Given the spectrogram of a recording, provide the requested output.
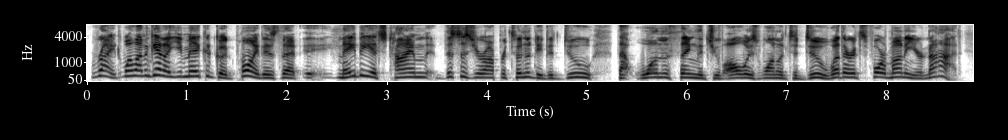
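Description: A man's voice: sits high, brisk, few pauses, no echo, studio quality. A man hosting a call-in radio show about retirement money, easygoing and agreeable, reading out the phone number.

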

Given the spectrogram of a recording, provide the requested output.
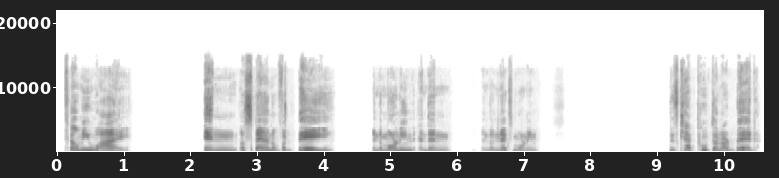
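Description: Man with a gravelly, mid-pitched voice; loose, animated monologue peppered with swearing. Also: no room sound. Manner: loose, profane, animated retelling. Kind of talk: casual storytelling monologue.

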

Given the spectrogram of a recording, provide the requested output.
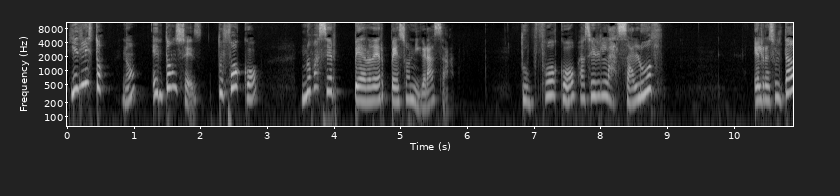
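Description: A woman's voice: high-pitched, warm tone. A woman hosting a motivational podcast, talking earnestly and reflectively straight to the listener. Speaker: podcast host.

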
